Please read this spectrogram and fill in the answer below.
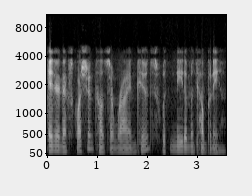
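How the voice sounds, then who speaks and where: A man's voice: lowish voice, moderate pace. A man speaking as a conference call operator, making scripted announcements. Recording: dry, slightly muffled call audio.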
